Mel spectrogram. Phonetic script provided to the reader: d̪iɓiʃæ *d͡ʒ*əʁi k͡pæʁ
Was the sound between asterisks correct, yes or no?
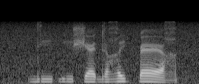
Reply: no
